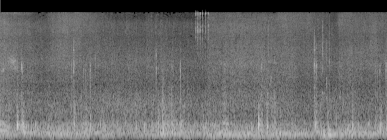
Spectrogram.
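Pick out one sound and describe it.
Rough sea waves splash and roll steadily.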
